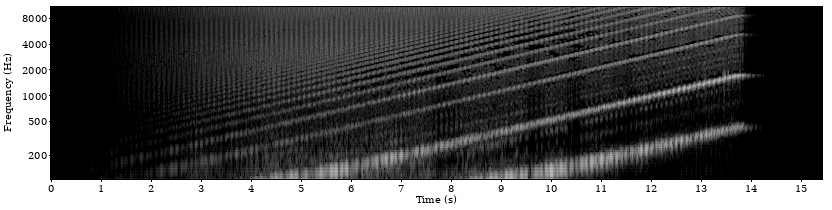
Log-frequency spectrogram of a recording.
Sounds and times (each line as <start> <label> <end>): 0.7 futuristic riser 13.9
